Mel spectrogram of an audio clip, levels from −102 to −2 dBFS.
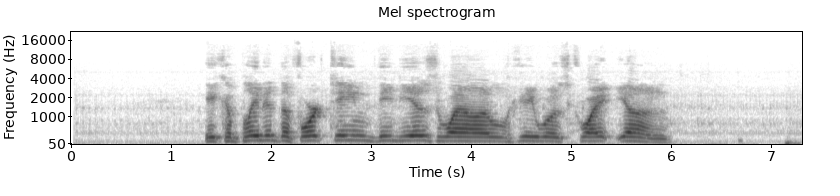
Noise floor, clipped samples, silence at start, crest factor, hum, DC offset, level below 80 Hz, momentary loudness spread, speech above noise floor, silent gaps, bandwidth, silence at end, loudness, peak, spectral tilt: -71 dBFS; under 0.1%; 1.35 s; 20 dB; none; under 0.1%; -64 dBFS; 10 LU; 38 dB; none; 9.4 kHz; 0 s; -33 LUFS; -14 dBFS; -7.5 dB/octave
